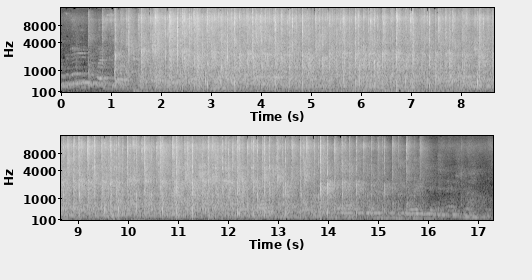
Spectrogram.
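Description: Several elderly women clap their hands in rhythm.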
